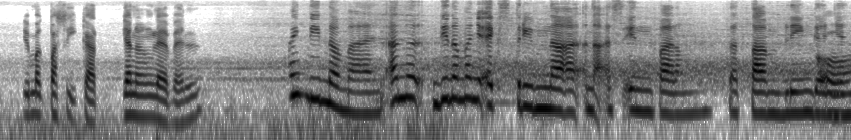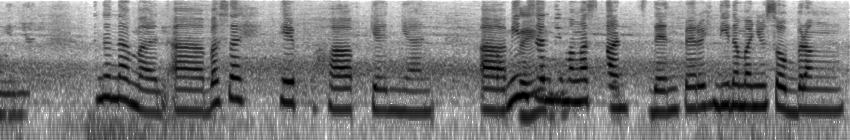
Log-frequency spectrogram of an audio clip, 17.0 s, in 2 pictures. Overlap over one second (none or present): none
